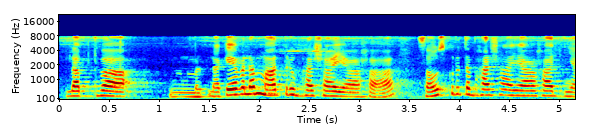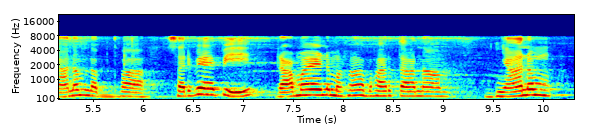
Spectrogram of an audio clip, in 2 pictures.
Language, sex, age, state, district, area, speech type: Sanskrit, female, 45-60, Andhra Pradesh, East Godavari, urban, spontaneous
